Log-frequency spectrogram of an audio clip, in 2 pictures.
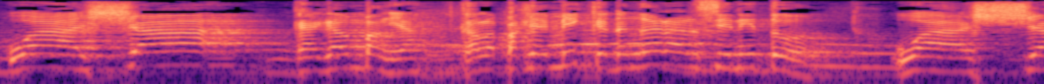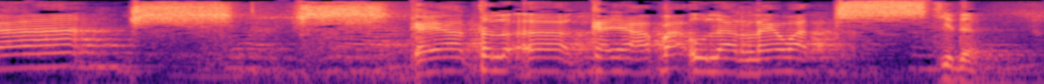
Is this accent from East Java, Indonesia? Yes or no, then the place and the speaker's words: no; West Java, Indonesia; Itu penyakit kita orang Sunda.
